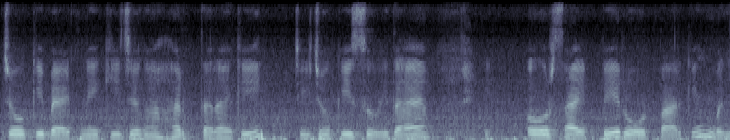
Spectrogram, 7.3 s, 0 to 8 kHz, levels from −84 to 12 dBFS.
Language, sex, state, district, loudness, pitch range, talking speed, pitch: Hindi, male, Punjab, Fazilka, -19 LUFS, 120-200 Hz, 140 wpm, 180 Hz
